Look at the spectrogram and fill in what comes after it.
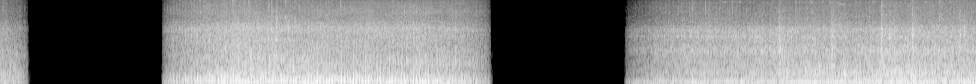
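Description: Ford Model T speedster's four-cylinder engine running at a steady pitch as the car drives along. It is heard in two short stretches with dead silence between them: one starting about a second in and lasting a couple of seconds, the other fading in past the middle.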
